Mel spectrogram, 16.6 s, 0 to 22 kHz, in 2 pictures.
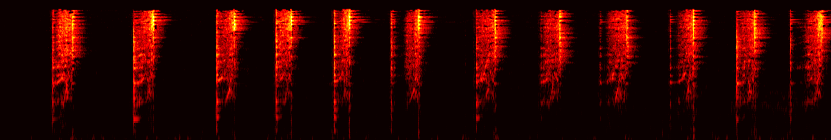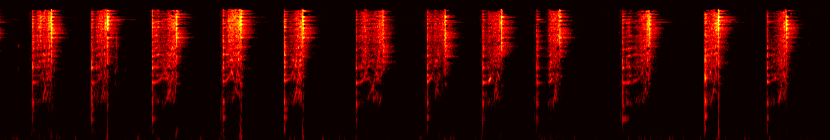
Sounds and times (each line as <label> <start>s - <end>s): Sharpening a knife 0.5s - 16.4s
